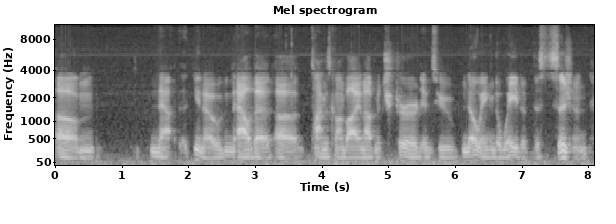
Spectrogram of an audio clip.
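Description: With an American accent, a man speaks at a very deep, low pitch and fairly even intonation. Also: fairly slow pace. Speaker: former sperm donor. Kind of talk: interview.

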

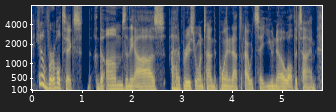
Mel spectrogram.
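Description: A man at a medium pitch with an American accent, very fast pace and ordinary pitch variation. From Fort Worth, Texas. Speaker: TV news anchor. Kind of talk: casual chat. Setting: studio.

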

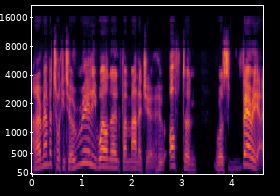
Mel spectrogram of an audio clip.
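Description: A man speaks in a British accent at a fairly quick pace. His pitch swings very widely. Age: 60s. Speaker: business founder and executive chairman. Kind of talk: interview.

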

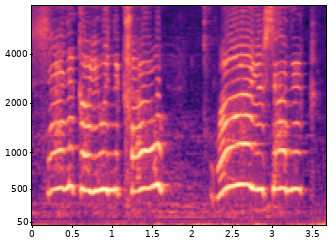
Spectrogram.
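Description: Over light background noise, a put-on character voice sounds at an extremely high pitch. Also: fairly slow pace. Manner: playful.

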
